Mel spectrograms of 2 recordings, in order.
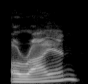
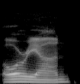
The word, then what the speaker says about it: Orion: said the I said the word Orion Orion is the right way to say it I said it oron every time I read it and I thought I thought there were two different words oron that's just a understandable mistake my brother uh I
